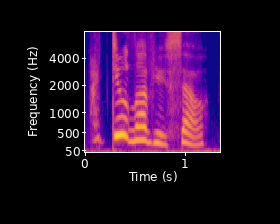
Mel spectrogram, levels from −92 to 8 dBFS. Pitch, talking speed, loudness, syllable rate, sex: 285 Hz, 220 wpm, -15 LUFS, 5.0 syllables/s, female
